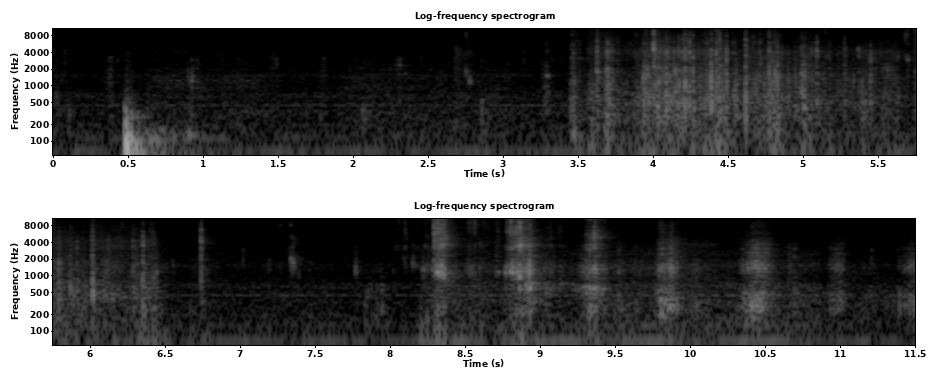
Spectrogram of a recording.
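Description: Close-miked crunchy biting and chewing of fried food: a dense run of crunching in the middle, then about six separate crunchy bites near the end. A single dull thump about half a second in.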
